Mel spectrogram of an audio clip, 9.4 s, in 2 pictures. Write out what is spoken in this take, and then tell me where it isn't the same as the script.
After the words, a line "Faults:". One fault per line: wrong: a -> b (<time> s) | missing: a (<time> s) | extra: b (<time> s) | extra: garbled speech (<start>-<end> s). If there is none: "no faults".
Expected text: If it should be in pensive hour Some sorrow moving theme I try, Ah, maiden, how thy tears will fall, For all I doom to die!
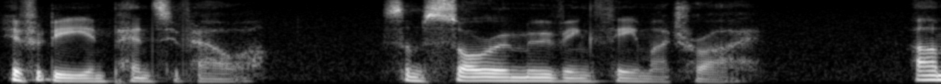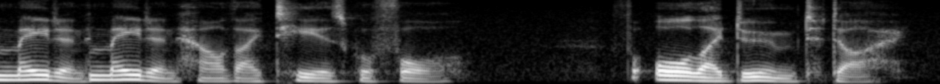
If it be in pensive hour Some sorrow moving theme I try, Ah, maiden maiden, how thy tears will fall, For all I doom to die!
Faults:
missing: should (0.3 s)
extra: maiden (5.1 s)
